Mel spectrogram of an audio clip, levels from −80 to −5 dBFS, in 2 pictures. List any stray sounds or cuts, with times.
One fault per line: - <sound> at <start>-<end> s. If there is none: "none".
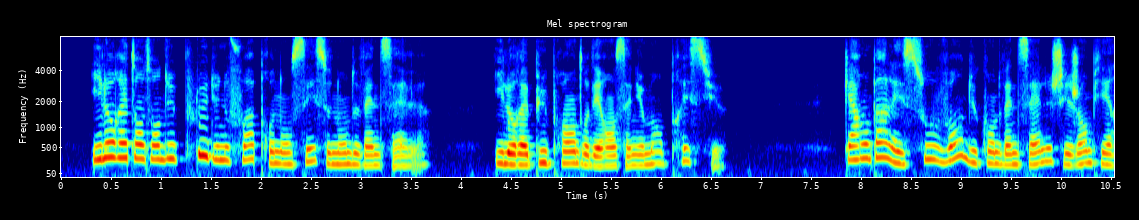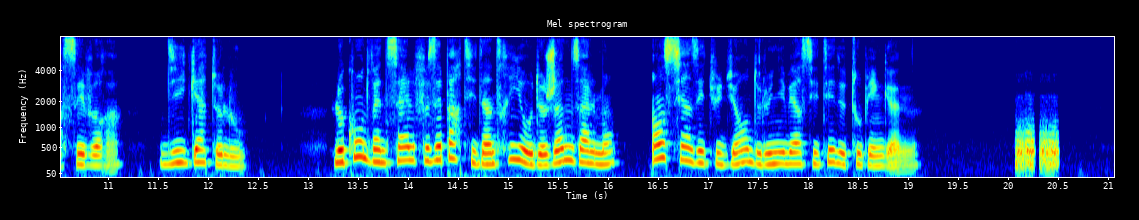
- laugh at 20.1-20.5 s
